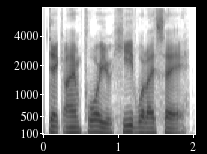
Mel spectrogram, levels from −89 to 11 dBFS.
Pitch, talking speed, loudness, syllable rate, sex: 125 Hz, 235 wpm, -16 LUFS, 5.4 syllables/s, male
